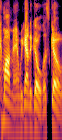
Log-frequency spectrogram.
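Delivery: mock-aggressive, put-on aggressive tone. Retelling to his companion how he rushed everyone at a Vegas cashier, mock-aggressive. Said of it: "you're just very aggressive".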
